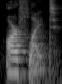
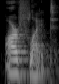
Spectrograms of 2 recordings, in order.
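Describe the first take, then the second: First: 'Our' is reduced to just an R sound. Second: 'Our' is reduced to just an R sound.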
